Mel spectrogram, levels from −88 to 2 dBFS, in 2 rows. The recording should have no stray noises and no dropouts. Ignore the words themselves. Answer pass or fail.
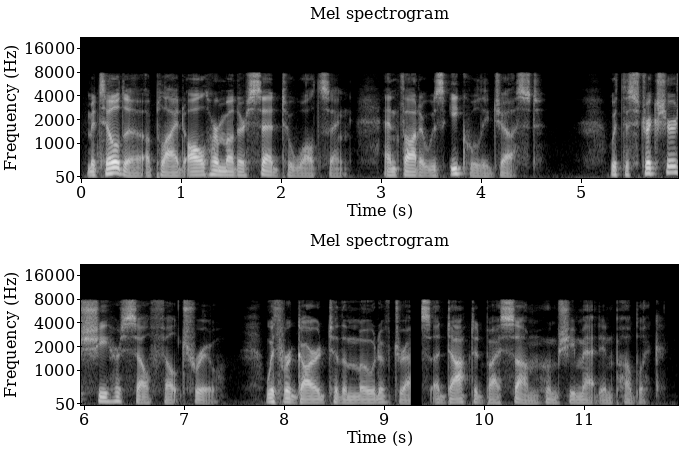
fail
